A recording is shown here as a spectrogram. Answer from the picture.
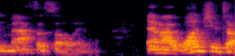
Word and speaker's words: Massasoit: Massasoit.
